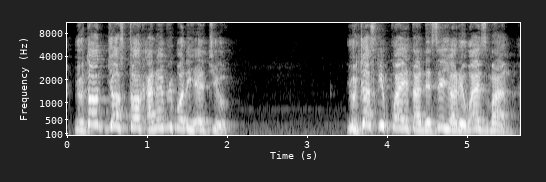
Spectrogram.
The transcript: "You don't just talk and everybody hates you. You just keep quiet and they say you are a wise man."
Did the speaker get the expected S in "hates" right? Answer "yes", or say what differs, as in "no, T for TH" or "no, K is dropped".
no, S is dropped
